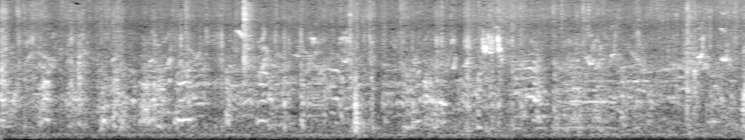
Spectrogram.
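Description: Domestic chickens clucking, with many short scattered calls. There is a sharp knock about two and a half seconds in.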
